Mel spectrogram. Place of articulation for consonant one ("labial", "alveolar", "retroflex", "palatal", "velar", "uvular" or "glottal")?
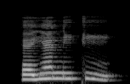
palatal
